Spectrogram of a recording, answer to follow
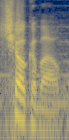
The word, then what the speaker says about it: chocobo: So it took me an embarrassing long amount of time to realize that it's pronounced chocobo.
